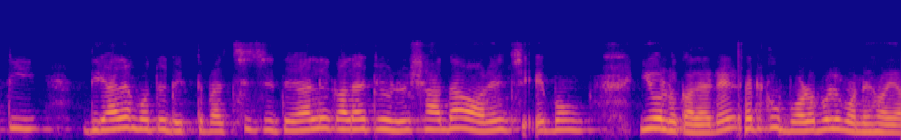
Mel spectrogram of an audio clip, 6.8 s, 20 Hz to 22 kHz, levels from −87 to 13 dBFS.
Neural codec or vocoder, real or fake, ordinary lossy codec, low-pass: vocoder, 22.05 kHz, 80 mel bands, HiFi-GAN; fake; none; 7.2 kHz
